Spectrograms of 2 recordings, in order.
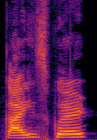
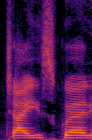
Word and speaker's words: chi-square: ठीक, अब डिस्कस कर लेते हैं काई स्क्वायर डिस्ट्रीब्यूशन के बारे में. देखिए इसको प्रोनाउंस काई स्क्वायर किया जाता है, चाई स्क्वायर या ऐसा कुछ भी नहीं बोला जाता है.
